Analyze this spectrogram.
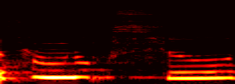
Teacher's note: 자, 상록수 했을 때 상록 더하기 수겠죠. 상록수, 수 발음 나면서 된소리 되기가 됐어요. 자, 그런데 상록에서도 니은으로 발음이 바뀌었죠.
